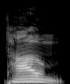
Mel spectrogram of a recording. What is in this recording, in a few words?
"daeum", Korean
